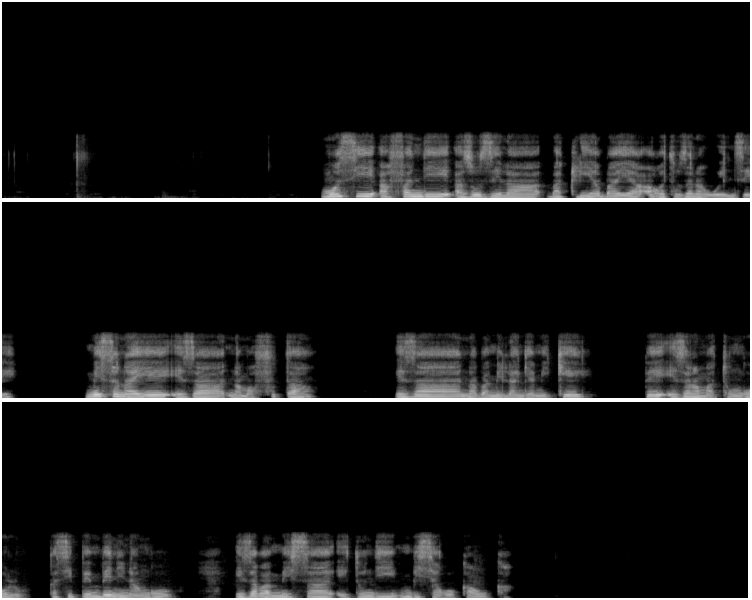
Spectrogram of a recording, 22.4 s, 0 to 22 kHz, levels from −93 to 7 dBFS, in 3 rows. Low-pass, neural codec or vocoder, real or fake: 7.2 kHz; none; real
